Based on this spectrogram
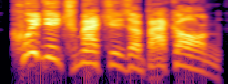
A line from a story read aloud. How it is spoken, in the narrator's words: roared Wood excitedly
